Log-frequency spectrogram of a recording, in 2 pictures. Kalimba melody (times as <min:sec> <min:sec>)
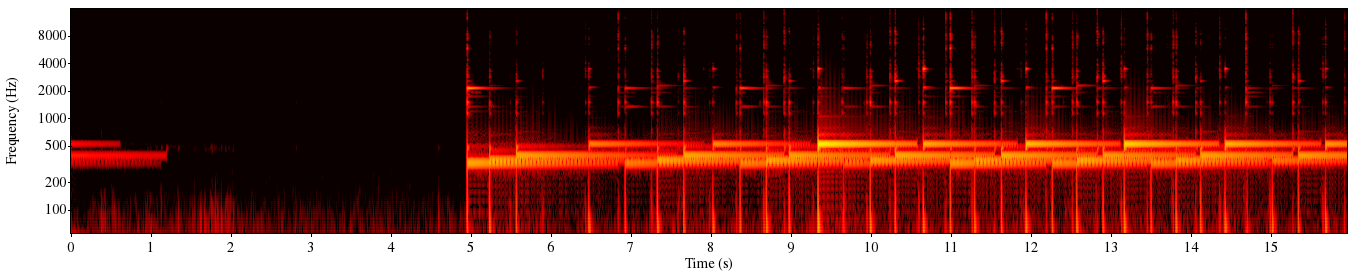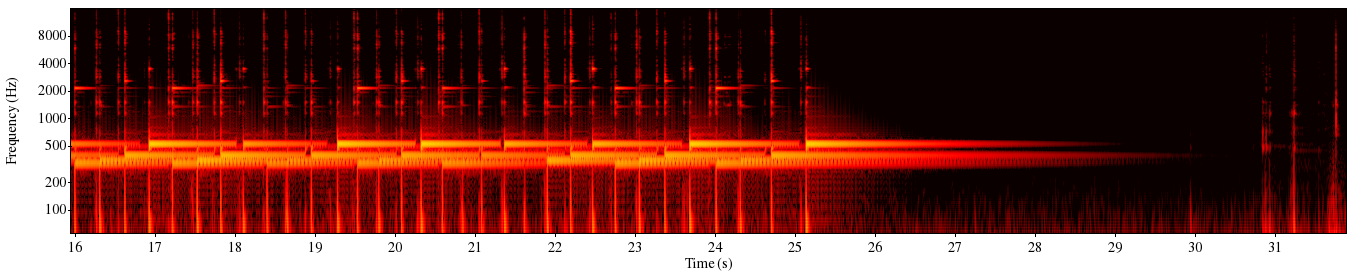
0:05.0 0:27.4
